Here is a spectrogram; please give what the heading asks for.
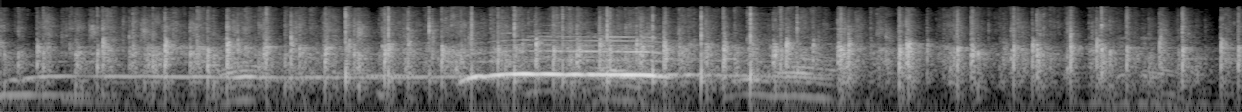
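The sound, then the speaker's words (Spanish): Audience applause at a live music show as band members are introduced: distinct claps in a fairly quick, uneven patter over a held tonal note that steps up in pitch, swells loudest midway, then fades as the clapping continues. “otro aplauso”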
